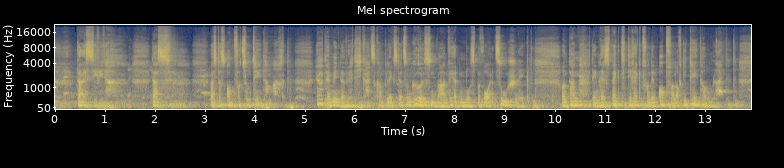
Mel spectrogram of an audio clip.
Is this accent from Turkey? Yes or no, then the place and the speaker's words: yes; Turkey; Ja klar, ich bin Türke.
